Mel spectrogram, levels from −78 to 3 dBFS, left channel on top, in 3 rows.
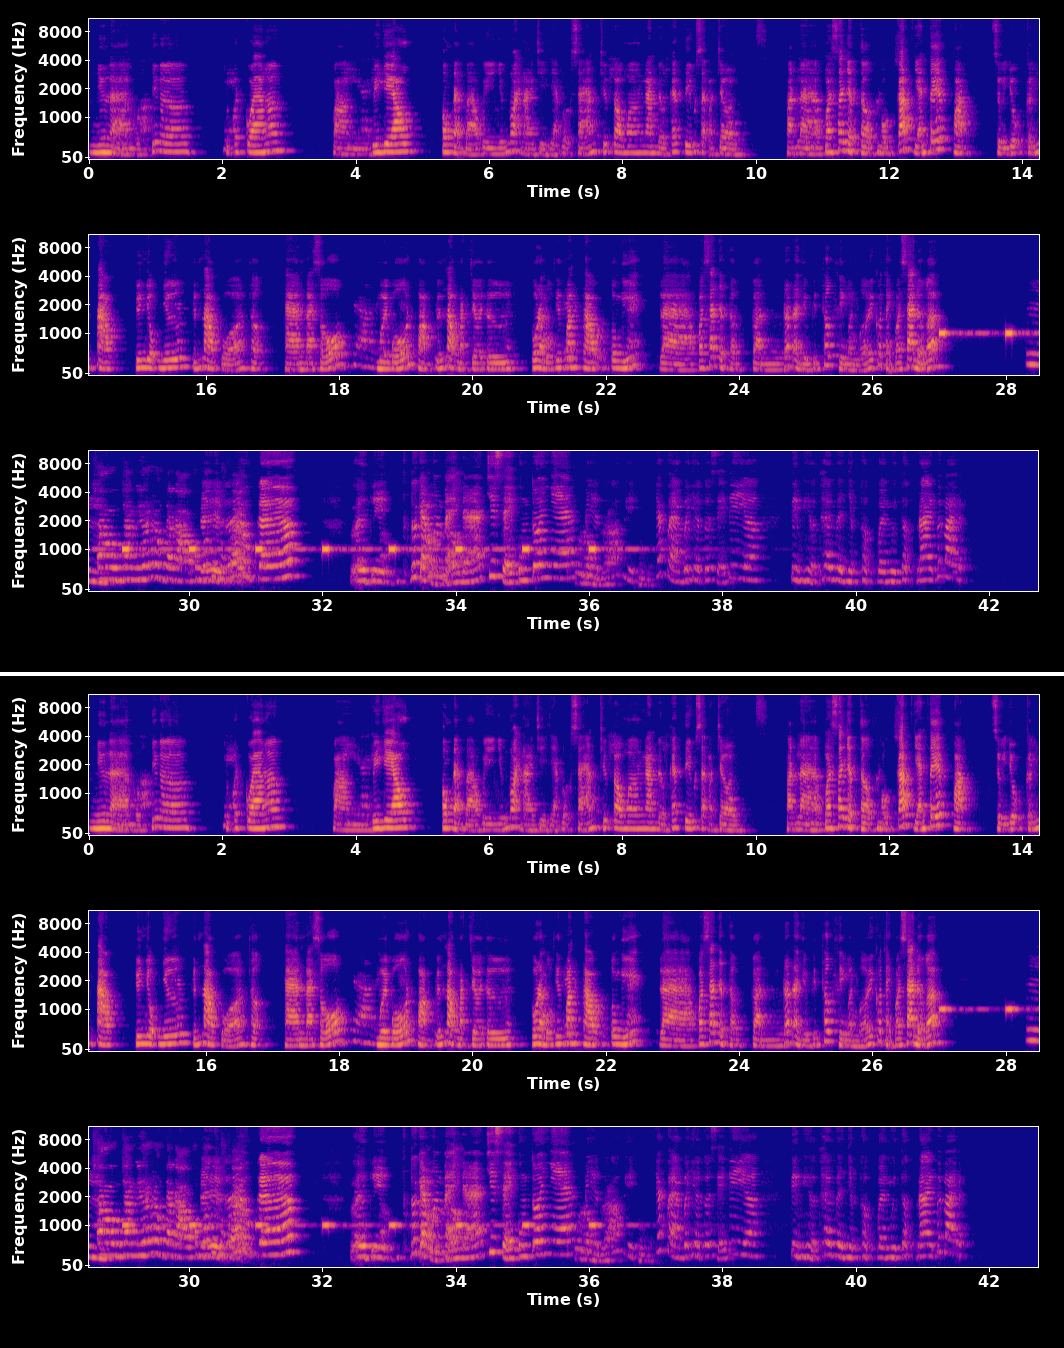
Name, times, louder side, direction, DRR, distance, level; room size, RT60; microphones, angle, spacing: voice 1, 0.0-1.6 2.0-3.0 3.7-4.9 5.3-9.8 10.5-13.2 13.6-14.6 15.0-16.9 17.2-22.5 22.8-27.1 28.6-30.9 32.5-32.6 33.5-34.1 35.8-36.9, right 2 dB, 45° right, 0.8 m, -27 dB
sound 1, 27.0-27.7 28.0-28.7 29.0-29.7 30.0-30.7 31.0-31.7 32.0-32.7 33.0-33.7 34.0-34.7 35.0-35.7 36.0-36.7, left 6 dB, 65° left, 0.4 m, -24 dB
voice 2, 28.3-28.8 30.2-31.6 32.4-33.0 33.3-36.7 37.0-38.6 39.0-41.6, right 1 dB, 85° right, 3.3 m, -29 dB
9.1 x 5.5 x 2.2 m
head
